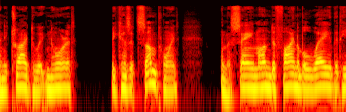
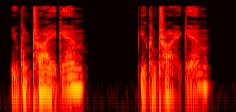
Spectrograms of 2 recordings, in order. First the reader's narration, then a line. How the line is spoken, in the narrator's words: the voice, which whispered to him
